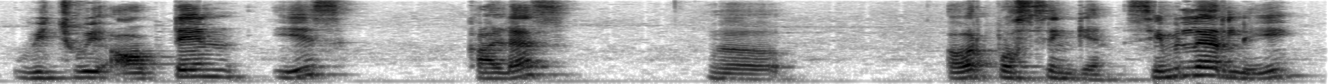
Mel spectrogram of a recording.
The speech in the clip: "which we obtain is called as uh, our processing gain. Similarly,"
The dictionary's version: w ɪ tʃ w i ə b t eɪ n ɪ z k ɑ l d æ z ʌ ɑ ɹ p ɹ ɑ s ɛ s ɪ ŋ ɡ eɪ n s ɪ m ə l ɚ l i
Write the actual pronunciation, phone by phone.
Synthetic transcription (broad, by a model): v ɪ tʃ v i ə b t eɪ n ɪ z k ɑ l d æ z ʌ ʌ ɹ p ɑ s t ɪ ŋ ɡ eɪ n s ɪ m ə l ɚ l i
